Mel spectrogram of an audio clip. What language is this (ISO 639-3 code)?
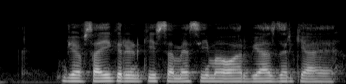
hin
